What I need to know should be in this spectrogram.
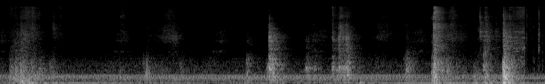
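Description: Dishes and objects clatter and knock nearby.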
